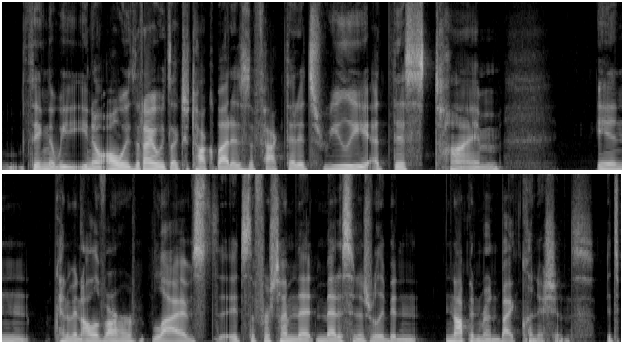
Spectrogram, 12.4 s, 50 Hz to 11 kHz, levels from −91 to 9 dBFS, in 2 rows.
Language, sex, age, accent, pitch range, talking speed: English, female, 30-49, American, 160-190 Hz, 220 wpm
